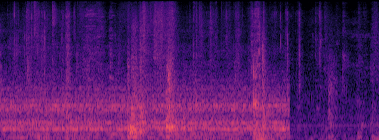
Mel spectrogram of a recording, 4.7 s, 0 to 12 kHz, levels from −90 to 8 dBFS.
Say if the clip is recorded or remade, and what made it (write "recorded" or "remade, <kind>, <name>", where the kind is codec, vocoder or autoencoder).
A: recorded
